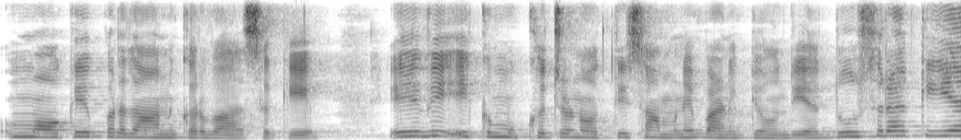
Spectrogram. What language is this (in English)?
Punjabi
